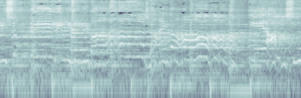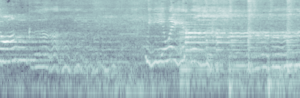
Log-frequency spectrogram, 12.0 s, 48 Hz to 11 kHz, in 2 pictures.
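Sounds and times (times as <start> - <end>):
woman singing into microphone: 0.0 - 12.0.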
